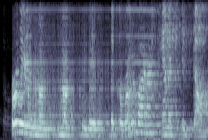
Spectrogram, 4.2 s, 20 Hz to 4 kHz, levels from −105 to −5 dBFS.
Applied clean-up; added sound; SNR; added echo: neural separator model SepFormer DNS4.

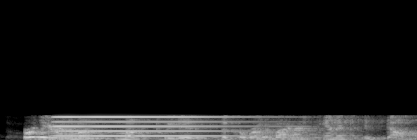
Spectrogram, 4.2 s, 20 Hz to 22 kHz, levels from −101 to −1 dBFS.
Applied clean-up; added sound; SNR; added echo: none; Bowed string instrument; -4 dB; reverberation time 1.0 s.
